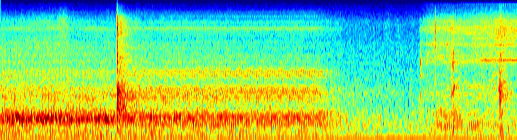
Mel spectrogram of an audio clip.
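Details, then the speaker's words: Keurig K-Cup brewer making its second cup, its mechanical pumps audibly running: low steady hum with faint whirring and a few clicks, quiet and even; pump running normally. "and then in addition to that again you've got the two pumps whereas and those pumps are actual mechanical pumps you can hear them running"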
